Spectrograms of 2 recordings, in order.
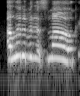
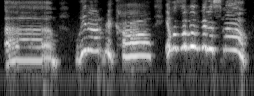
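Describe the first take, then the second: First: Said in the usual way. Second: High-pitched mocking imitation of excuse-makers; put-on high voice, sending them up. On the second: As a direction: squeak out a feeble excuse, mockingly. Mimicking the royals' feeble excuse.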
